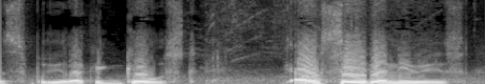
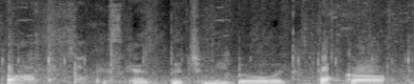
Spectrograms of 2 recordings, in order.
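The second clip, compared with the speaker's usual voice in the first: quiet grumble under the breath; annoyed mutter; 6 semitones lower, 7 dB quieter than usual. Real, not acted. Muttering while losing.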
